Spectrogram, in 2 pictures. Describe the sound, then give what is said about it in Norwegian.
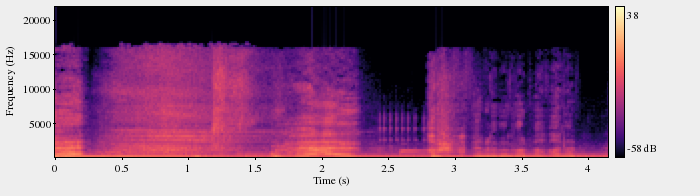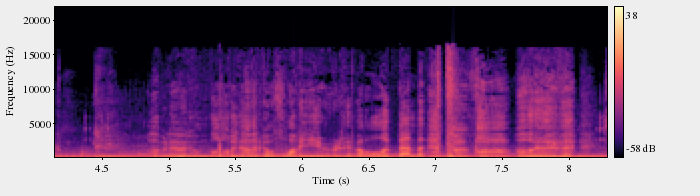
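A creature with gills breathes loudly through its mouth, with deep breaths drawn in and pushed out several times, mixed with gasps and voiced, groaning sounds. “Jeg puster, jeg kan puste ut av snakkehullet mitt, og ikke bare disse her gjellene på sida.”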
